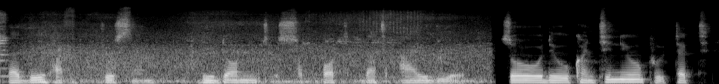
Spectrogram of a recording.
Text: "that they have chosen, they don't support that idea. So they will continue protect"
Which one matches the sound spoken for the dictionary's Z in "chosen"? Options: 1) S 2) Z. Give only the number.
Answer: 1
